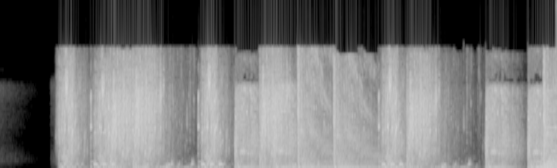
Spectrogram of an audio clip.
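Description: Video game attack effects blast and crackle loudly.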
